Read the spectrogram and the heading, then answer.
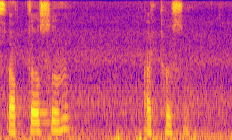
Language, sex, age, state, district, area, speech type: Odia, female, 60+, Odisha, Cuttack, urban, spontaneous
